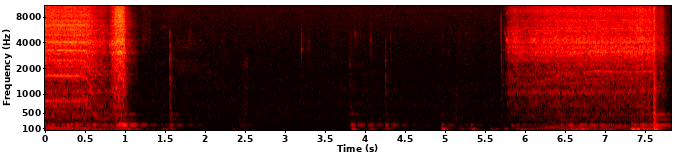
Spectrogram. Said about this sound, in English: Drilling. Screw that in there for us.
